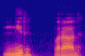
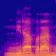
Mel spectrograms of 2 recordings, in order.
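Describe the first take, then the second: First: निरपराध drawn out slowly with a short र, no आ; slow correct word. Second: निरापराध with the long आ after र, stressed as the mistake; teacher shows निरापराध as the wrong form. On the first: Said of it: "निरपराध होता है". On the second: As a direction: say निरापराध with a long रा to show the error. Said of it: "ये निरापराध नहीं होता है". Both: Shown as a demonstration.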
